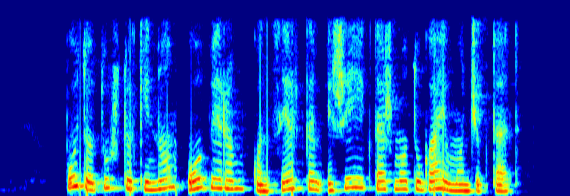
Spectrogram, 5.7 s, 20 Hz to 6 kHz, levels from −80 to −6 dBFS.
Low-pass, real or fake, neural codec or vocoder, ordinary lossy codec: 5.4 kHz; real; none; MP3, 48 kbps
